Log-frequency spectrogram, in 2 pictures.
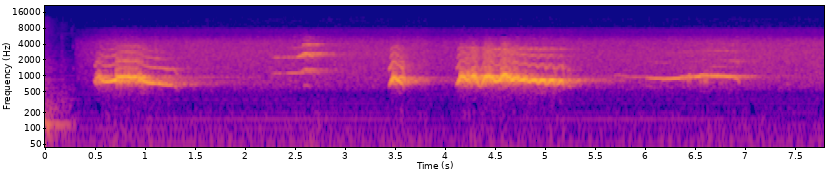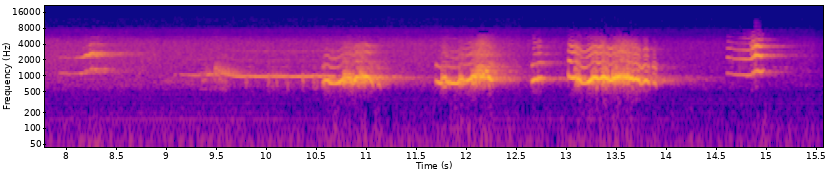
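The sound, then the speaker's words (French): Tawny owls, a male and a female, trade calls: wavering hoots and sharp, nasal kewick-like cries come in many separate bursts, with short pauses between them. “C'est le cri du chat huant. Le chat huant, c'est la chouette hulotte. Et donc là, sur cette bande-son, on entend le mâle et la femelle.”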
